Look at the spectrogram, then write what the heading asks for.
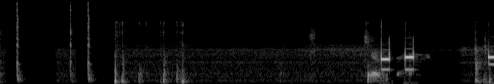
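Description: Telephone dialing tones in a Packet Tracer VoIP simulation: sharp keyboard clicks, then a faint steady hum, followed by a few short, loud beeping tones near the end.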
